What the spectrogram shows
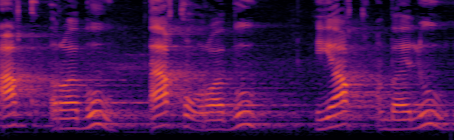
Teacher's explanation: تو آپ قاف کو تھوڑا سا ہلا کے پڑھیں گے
